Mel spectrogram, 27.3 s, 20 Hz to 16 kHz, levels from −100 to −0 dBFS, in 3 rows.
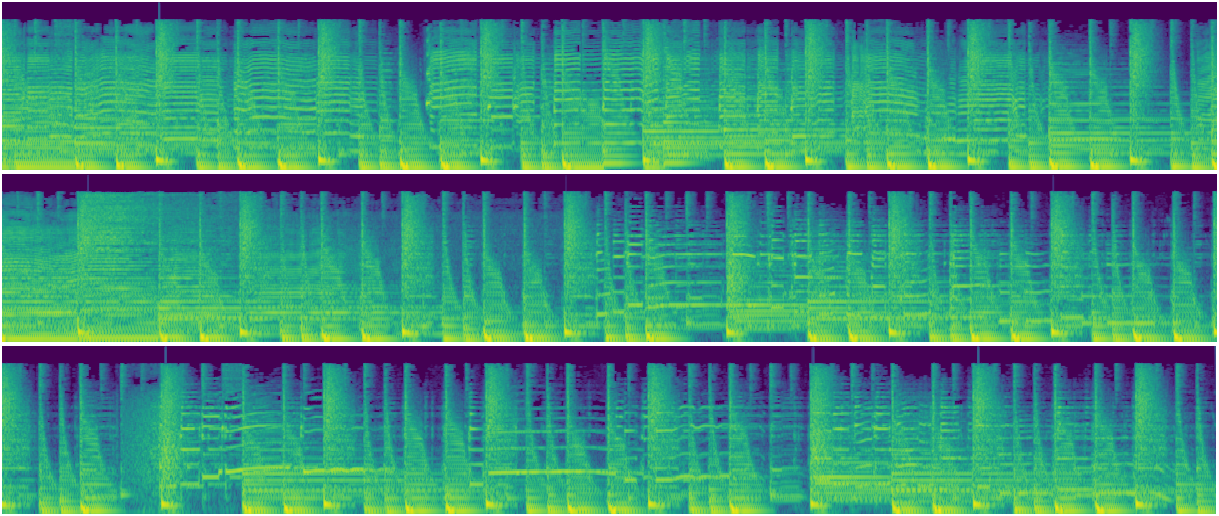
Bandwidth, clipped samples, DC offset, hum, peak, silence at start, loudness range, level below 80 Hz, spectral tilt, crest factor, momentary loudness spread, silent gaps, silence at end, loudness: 11.5 kHz; under 0.1%; under 0.1%; none; 0 dBFS; 0 s; 1 LU; -18 dBFS; -4.5 dB/octave; 14 dB; 4 LU; none; 0 s; -14 LUFS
